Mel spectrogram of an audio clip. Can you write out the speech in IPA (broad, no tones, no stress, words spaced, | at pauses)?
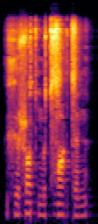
xʲuɬɔt͡sn̪ut͡s zˤɑɡt͡sən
